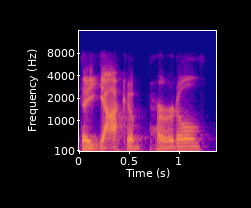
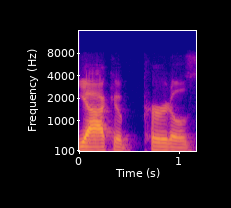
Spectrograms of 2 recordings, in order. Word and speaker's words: Jakob Poeltl: I know the Jakob Poeltl is always a tough one because it's pronounced with an R. Even though there's no R.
